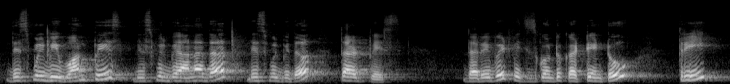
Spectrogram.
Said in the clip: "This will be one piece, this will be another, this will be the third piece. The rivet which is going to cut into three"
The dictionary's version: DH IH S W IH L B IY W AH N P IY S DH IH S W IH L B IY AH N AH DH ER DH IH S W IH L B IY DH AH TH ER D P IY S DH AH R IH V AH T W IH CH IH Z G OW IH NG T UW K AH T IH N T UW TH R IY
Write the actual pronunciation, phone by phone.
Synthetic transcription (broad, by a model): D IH S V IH L B IY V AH N P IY S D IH S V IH L B IY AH N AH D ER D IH S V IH L B IY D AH T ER D P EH S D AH R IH B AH T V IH CH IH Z G OW IH NG T UW K AH T IH N T UW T R IY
